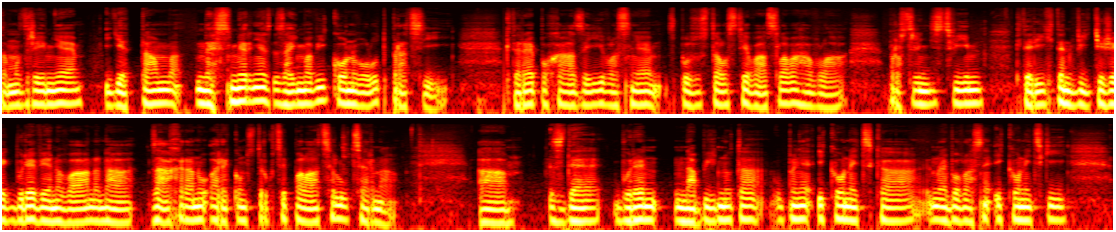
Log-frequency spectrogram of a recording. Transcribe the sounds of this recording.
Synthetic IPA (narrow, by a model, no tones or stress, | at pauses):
amo̞zr̝ɛjmɲɛ | jɛt̪amnɛsmɲiɾɲɛzajiːmaviːko̞nvo̞lut̪pɾʔat͡sḭːkt̪ɛɾɛːpo̞xaːzɛjiːvlast̪ɲɛspo̞zuːst̪alo̞scɪvaːt͡slavaɦavla | pɾʔo̞st̪r̥ɛdɲɪt͡st̪viːmkt̪ɛɾiːxt̪ɛnviːcɛʒɛɡ̚budɛvjɛno̞vaːnːazaːxɾanuʔaɾɛko̞nst̪ɾukt͡sɪpalaːt͡sɛlut͡sɛɾna̰ | ʔa | zdɛbudɛnabiːdnut̪aʔuːpl̩ɲɛʔɪko̞nɪt͡skaːnɛbo̞vlast̪ɲɛʔɪko̞nɪt͡skiː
